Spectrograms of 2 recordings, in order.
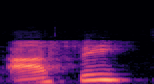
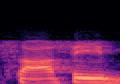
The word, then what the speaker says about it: Safi: Yeah, so in French, in Arabic, it's pronounced Asfi, but in French, they say Safi. So we call it Safi, but I mean, some people call it Asfi.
